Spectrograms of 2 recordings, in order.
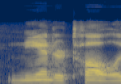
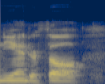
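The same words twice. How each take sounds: First: The middle consonant is a plain t sound. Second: The middle consonant is a th sound. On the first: The speaker calls it right. "is a more accurate pronunciation" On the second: The speaker calls it wrong. "we're about to keep it phonic"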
